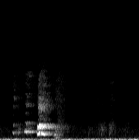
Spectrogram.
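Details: Six Labrador Retriever puppies from Sadie's litter playing together indoors in their play room: a few short, high whining yips with one louder, tense squeal near the middle, then faint whimpers, all over a steady low electrical hum.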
